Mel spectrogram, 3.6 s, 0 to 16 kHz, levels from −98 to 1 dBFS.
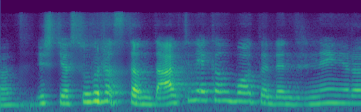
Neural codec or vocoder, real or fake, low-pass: codec, 24 kHz, 0.5 kbps, DualCodec; fake; 10.8 kHz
